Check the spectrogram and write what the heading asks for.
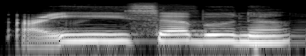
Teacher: با حروف قلقلہ میں سے ہے، اسی وجہ سے اس کو تھوڑا سا ہلا کر پڑھا جا رہا ہے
